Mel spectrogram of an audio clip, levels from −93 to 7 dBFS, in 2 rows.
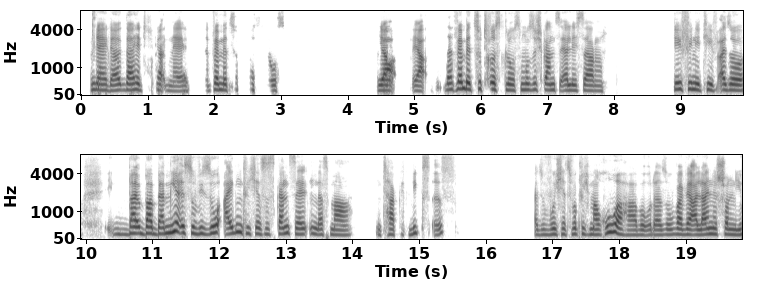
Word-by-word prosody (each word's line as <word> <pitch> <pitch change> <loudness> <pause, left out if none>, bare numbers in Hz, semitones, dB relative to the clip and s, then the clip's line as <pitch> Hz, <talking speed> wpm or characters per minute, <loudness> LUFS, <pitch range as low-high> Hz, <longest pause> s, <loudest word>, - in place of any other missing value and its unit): Ne, 205 -2 +1
da 190 +1 +1
da 205 0 +2
hätte 210 -4 -1
ich - - -30
gar 205 -2 -3
ne, 170 -2 -6 0.3
das 180 -1 -17
wär 215 - +4
mir 200 -1 0
zu 215 - -20 0.5
trostlos. 180 +1 -8 1.4
Ja, 190 -1 +5 0.3
ja, 175 -1 +1 0.3
das 215 +1 -1
wär 245 0 +6
mir 235 -3 +6
zu 245 +4 -5
trostlos, 205 -4 -1
muss 210 0 -2
ich 220 -2 -6
ganz 210 -1 0
ehrlich 190 +1 -2
sagen. 180 -2 -2 1.1
Definitiv. 220 -4 +1
Also, 200 -2 +3 0.3
äh, 400 - -20
bei 200 +4 +2
bei 225 +1 +5
bei 210 0 +1
mir 260 +6 +6
ist 240 0 +2
sowieso 225 +2 +2
eigentlich 220 +1 +1
ist 205 -2 -2
es 195 -2 -9
ganz 215 +2 0
selten, 200 +1 -2
dass 185 +1 -5
mal 175 -1 -2 0.3
'n 175 - -12
Tag 185 +1 -3
nix 225 +6 -6
ist 185 +10 -11 1.2
also, 180 0 -8
wo 195 - 0
ich 195 -2 -3
jetzt 195 -2 -7
wirklich 200 -1 -4
mal 185 -1 0
Ruhe 210 +1 +4
habe 170 0 -3
oder 175 +1 -3
so, 180 +1 -5
weil 190 -2 +3
wir 185 -1 +3
alleine 185 +3 +3
schon 190 -1 -2
die 175 +1 -1
200 Hz, 180 wpm, -27 LUFS, 185-215 Hz, 1.4 s, wär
